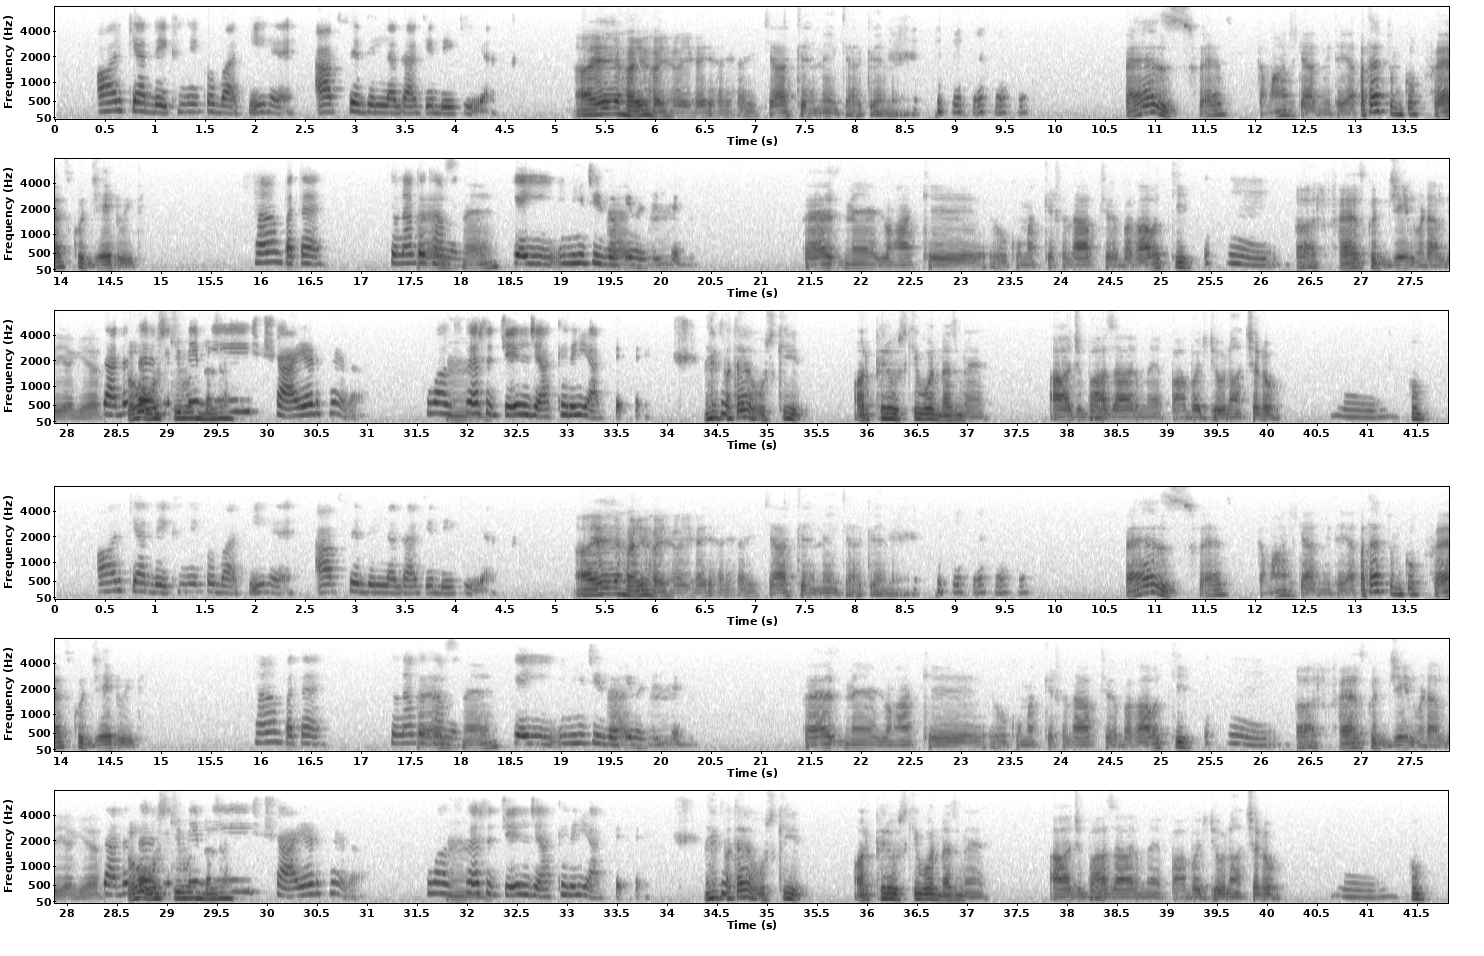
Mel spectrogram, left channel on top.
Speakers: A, on the left (about 60°); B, on the left (about 20°).
A: और क्या देखने को बाकी है आपसे दिल लगा के देख लिया
B: आए हाय हाय हाय हाय हाय हाय क्या कहने क्या कहने
A: <laughs>
B: फैज फैज कमाल के आदमी थे यार पता है तुमको फैज को जेल हुई थी
A: हाँ पता है सुना तो
B: फैज
A: था मैंने
B: ने
A: यही इन्हीं चीजों
B: फैज
A: की वजह
B: हम्म,
A: से
B: फैज ने वहाँ के हुकूमत के खिलाफ जो है बगावत की
A: हम्म
B: और फैज को जेल में डाल दिया गया
A: ज्यादातर
B: तो उसकी
A: जितने
B: वो
A: भी
B: नज्म
A: शायर थे ना वो
B: हम्म
A: अक्सर जेल जाकर ही आते थे
B: नहीं
A: <laughs>
B: पता है उसकी और फिर उसकी वो नज्म है आज बाजार में पाबजोला चलो
A: हम्म
B: वो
